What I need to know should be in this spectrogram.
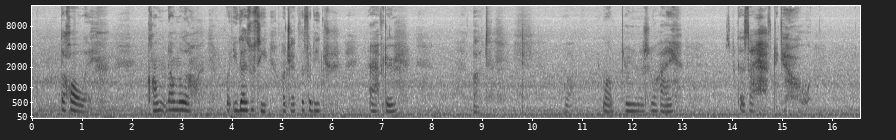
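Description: A young boy talks close to the microphone.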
